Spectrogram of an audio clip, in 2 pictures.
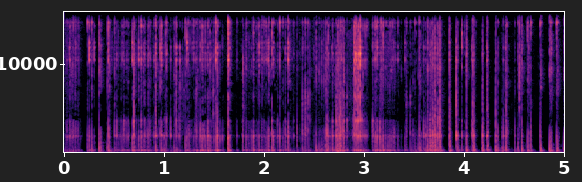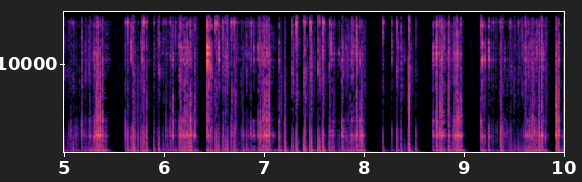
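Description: Fingernails rapidly tap and scratch a clear, textured glass cup placed over a microphone. The result is a fast, dense stream of hollow, resonant clicks and scrapes with a steady low-mid tone and brief silent gaps.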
